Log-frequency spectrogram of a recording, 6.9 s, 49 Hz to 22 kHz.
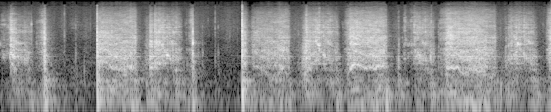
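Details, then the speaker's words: Hand-filing a chainsaw chain, file held parallel to the bar at about 30 degrees, brake off: even rasping strokes about twice a second with a light tinkle on the return as the file grabs; normal, no damage. "But it's not cutting and it's not doing any damage, all right? It's just making a little bit of a noise as it grabs."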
